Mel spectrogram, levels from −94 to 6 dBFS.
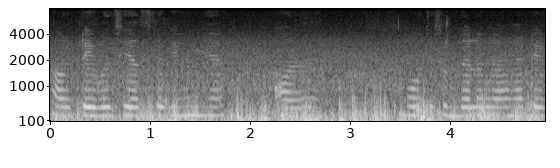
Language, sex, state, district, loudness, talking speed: Hindi, female, Punjab, Pathankot, -16 LUFS, 180 wpm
